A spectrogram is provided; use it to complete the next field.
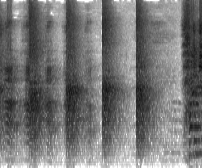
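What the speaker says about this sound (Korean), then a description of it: "박수 한번 쳐야 돼," A group claps hands in unison during an insurance company sales-ranking announcement: about six loud, sharp, evenly spaced claps in a quick rhythmic pattern, close and clear, with no talking.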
